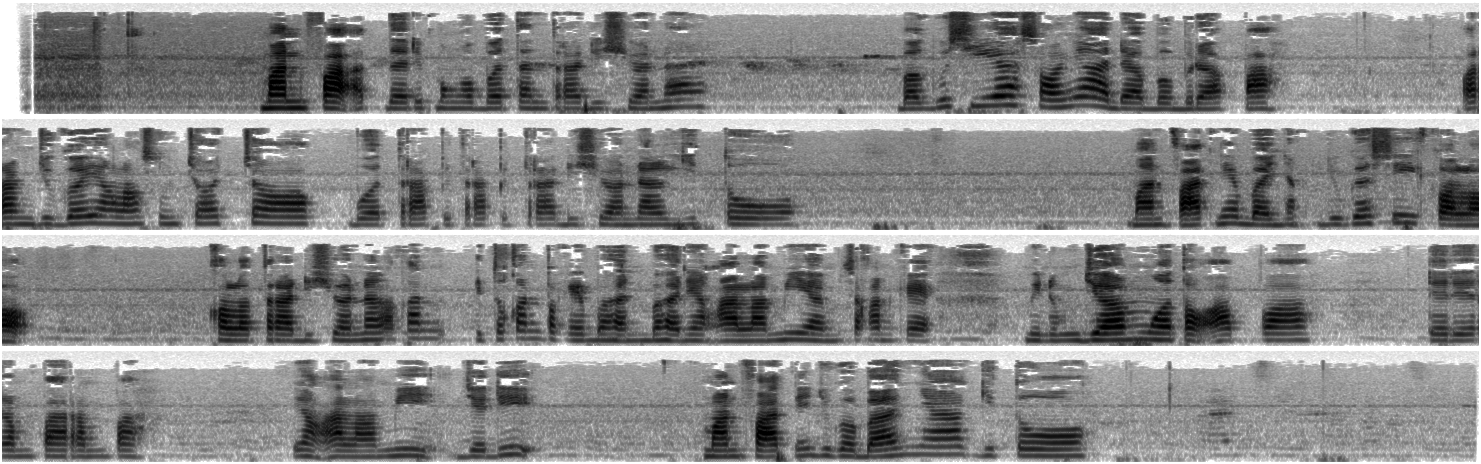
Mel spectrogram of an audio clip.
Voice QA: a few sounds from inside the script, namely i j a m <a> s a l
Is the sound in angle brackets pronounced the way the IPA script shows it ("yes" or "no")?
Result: no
